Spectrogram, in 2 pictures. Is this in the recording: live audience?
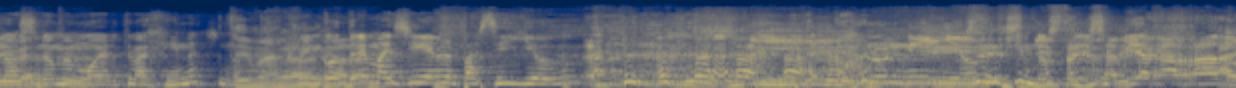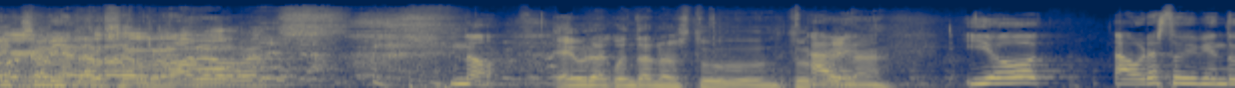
yes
